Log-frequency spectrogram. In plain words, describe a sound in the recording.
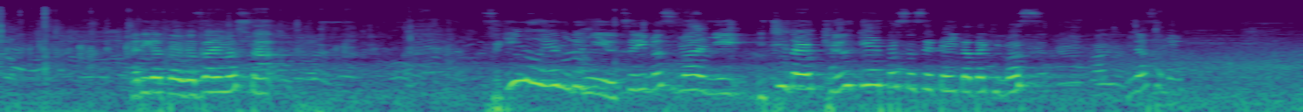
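A young woman speaks cheerfully into a microphone over a loudspeaker outdoors.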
